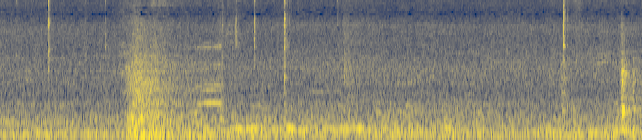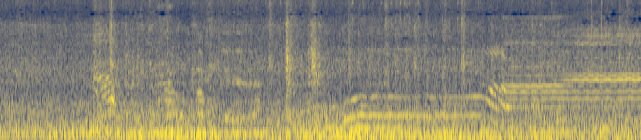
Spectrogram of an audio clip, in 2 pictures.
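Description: Vehicle engine and cabin rumble heard from inside the cab as it rolls slowly off the ferry, a steady low noise. Faint voices and a few brief tones come through in the background.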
